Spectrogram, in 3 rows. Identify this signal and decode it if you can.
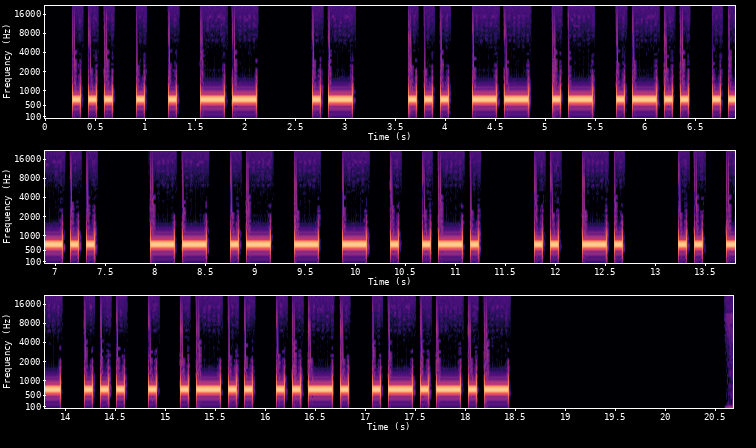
Morse code, heard as a keyed tone, about 15 wpm, 700 Hz. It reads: SEEM A SMALL MATTER IN ITSELF.
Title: Sentences from Top 1000 Words - Review Part 5 - 15wpm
